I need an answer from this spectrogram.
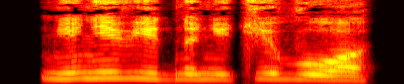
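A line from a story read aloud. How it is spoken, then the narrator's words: Child whimpering. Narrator (Russian): захныкал ребенок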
